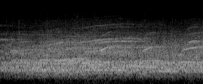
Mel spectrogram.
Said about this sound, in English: Everybody, give him a big round of applause.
